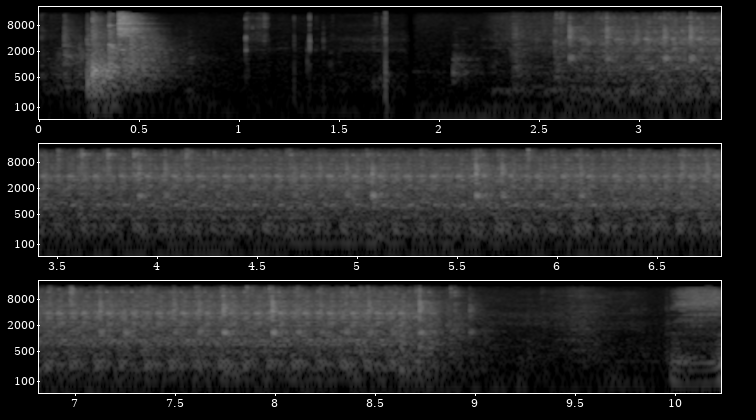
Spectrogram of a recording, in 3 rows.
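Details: A Chaika-2 sewing machine with a metal half-gear replacing the cracked nylon one has had its gear mesh backlash reduced and timing reset. It runs with an even, rapid chatter of about four stitches a second, starting and stopping cleanly.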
